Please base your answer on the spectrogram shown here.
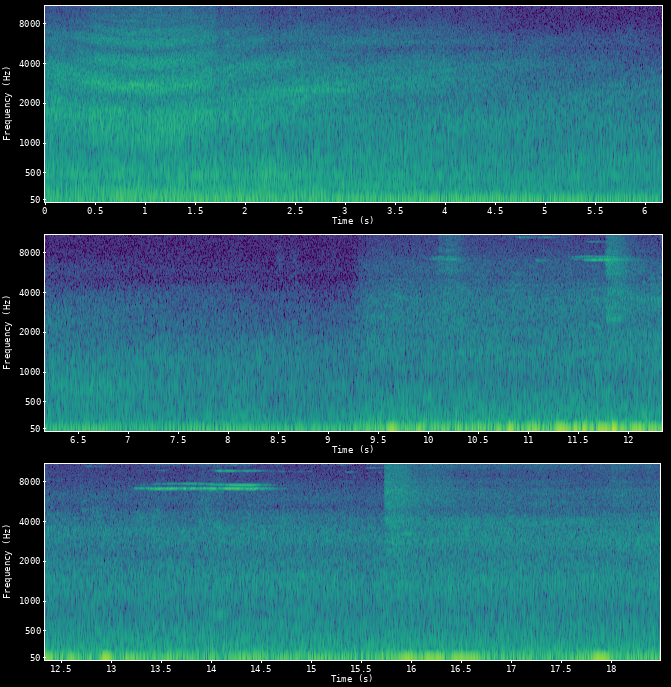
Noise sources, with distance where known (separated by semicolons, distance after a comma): large-sounding engine, near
